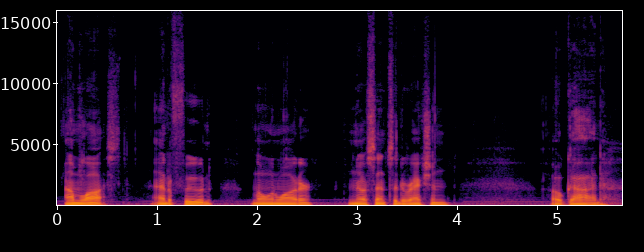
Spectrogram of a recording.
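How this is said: It is read in a cheery, upbeat tone. The speaker calls it wrong.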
